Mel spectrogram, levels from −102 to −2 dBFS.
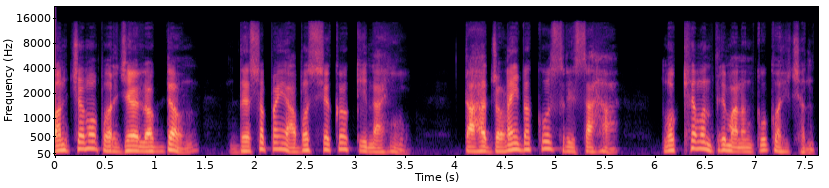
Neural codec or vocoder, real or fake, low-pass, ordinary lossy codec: codec, 44.1 kHz, 2.6 kbps, SNAC; fake; 14.4 kHz; none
